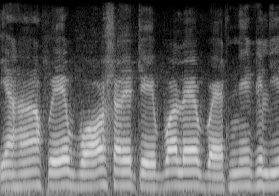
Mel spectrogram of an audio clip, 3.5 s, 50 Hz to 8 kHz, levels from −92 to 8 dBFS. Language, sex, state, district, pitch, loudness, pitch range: Hindi, male, Maharashtra, Mumbai Suburban, 155 Hz, -14 LUFS, 145-160 Hz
